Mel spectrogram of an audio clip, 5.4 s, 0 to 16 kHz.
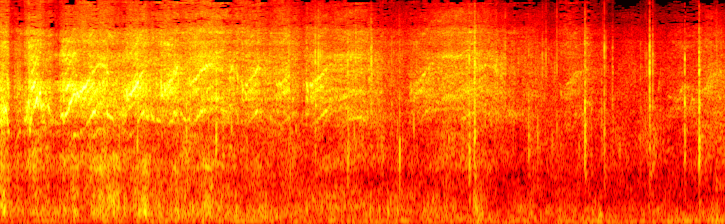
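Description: Kraton 6S RC car's motor whining in quick rising bursts as the throttle is pulsed. The whine grows fainter after about two seconds, and a few sharp clicks follow.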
